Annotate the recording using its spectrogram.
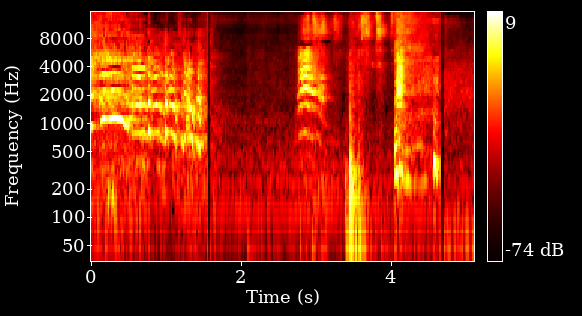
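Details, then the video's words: Kittens mewing: a drawn-out, wavering meow that slides downward over about a second and a half, then a quiet pause, followed by a shorter high meow and a few brief squeaky calls mixed with bumps and handling noise. "Cute Kittens"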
